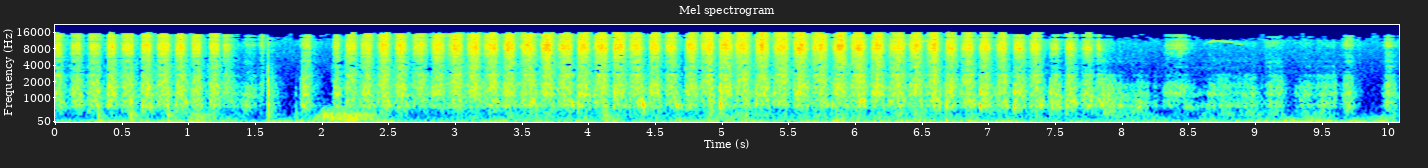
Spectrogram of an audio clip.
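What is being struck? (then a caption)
Felt-tip marker on a paper sheet. A green felt-tip marker held in the fingertips rubs and scratches back and forth across a large sheet of white paper on a table, while the other hand holds the sheet. The strokes make a steady, dense scratching with a low rumbling body and a faint bright hiss.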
